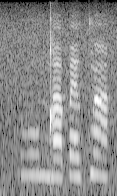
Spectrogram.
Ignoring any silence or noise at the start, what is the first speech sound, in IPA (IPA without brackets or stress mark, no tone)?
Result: ɣ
